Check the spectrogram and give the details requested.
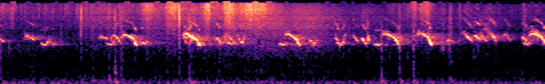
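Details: Fifteen-day-old chicks, growing their feathers, kept on a free-range farm in Kitahiroshima, Hiroshima, peep in quick, high, repeated chirps, several each second, over a soft hiss and faint rustling.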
